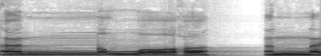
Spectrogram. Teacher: নুন মুশাদ্দদ এক আলিফ পরিমাণ গুন্না করতে হবে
